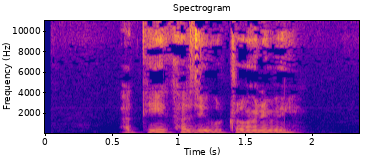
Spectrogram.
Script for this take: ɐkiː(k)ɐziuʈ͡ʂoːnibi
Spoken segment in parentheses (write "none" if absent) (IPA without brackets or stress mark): kʰ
